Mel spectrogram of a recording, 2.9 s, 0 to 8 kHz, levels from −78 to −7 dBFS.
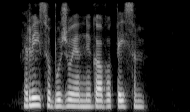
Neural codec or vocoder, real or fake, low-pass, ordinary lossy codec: autoencoder, 22.05 kHz, a latent of 192 numbers a frame, VITS, trained on one speaker; fake; 7.2 kHz; none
